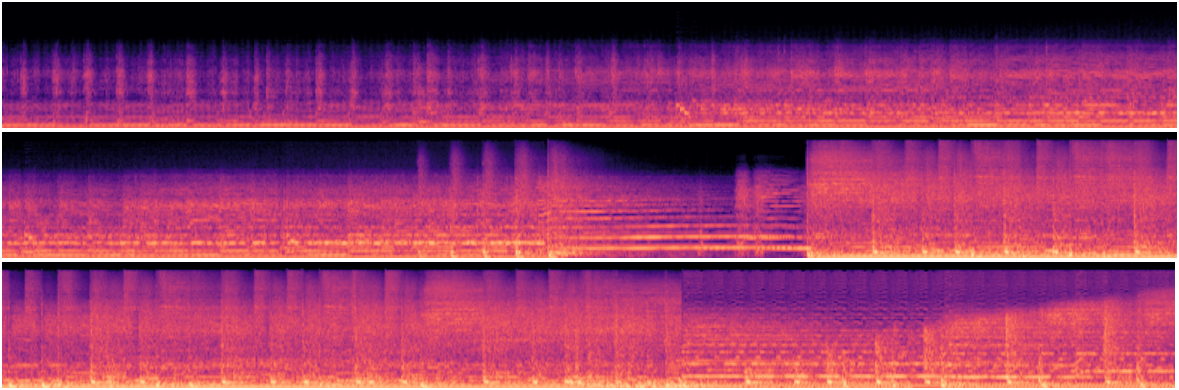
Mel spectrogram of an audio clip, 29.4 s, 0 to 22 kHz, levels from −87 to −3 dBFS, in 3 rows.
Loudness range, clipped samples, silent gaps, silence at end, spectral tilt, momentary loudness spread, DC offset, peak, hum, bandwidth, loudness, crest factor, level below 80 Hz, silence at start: 14 LU; under 0.1%; none; 0 s; -5 dB/octave; 15 LU; under 0.1%; 0 dBFS; none; 16.5 kHz; -17 LUFS; 16 dB; -22 dBFS; 0 s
